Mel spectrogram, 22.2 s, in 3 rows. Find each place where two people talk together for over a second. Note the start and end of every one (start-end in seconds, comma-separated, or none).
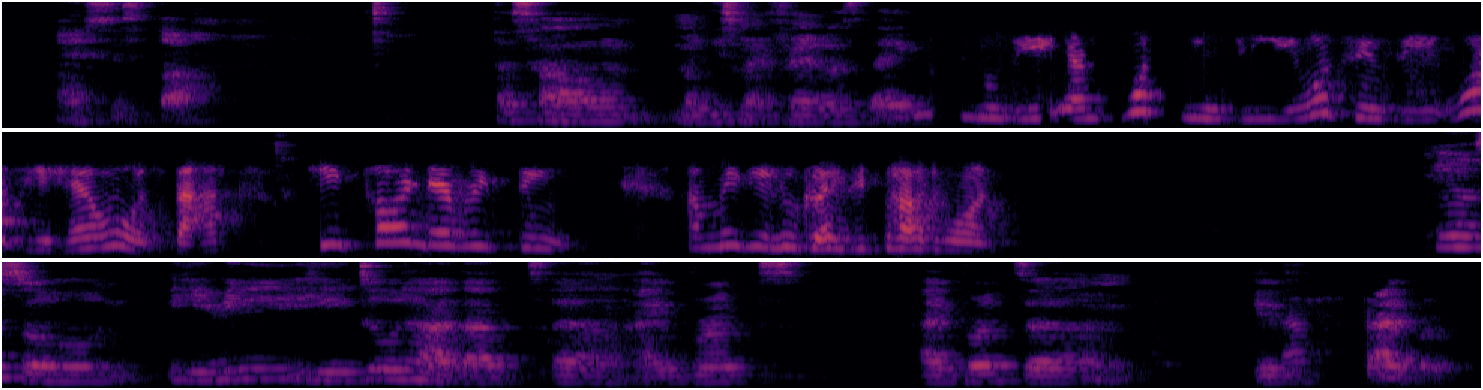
none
